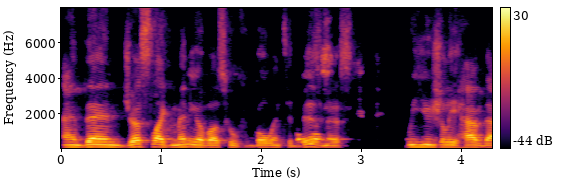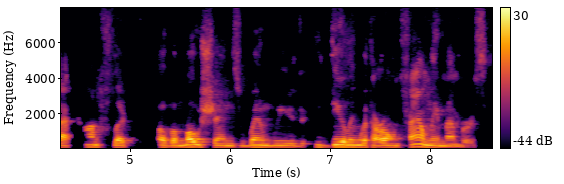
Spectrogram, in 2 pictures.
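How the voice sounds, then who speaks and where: A man's voice: mid-range voice, steady tone, normal speed, mellow. Enthusiastic male podcast host. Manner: enthusiastic, encouraging. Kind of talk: casual conversation.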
